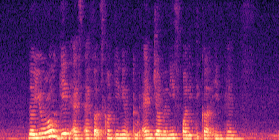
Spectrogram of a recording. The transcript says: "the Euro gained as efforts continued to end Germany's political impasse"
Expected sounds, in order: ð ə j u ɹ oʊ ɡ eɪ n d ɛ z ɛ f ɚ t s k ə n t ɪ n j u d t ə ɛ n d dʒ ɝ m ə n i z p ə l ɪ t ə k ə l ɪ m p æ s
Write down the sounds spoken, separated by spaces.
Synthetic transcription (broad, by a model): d ə j u ɹ oʊ ɡ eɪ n ɛ s ɛ f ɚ t s k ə n t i n j u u t ɛ n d dʒ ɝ m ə n i s p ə l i t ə k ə l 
